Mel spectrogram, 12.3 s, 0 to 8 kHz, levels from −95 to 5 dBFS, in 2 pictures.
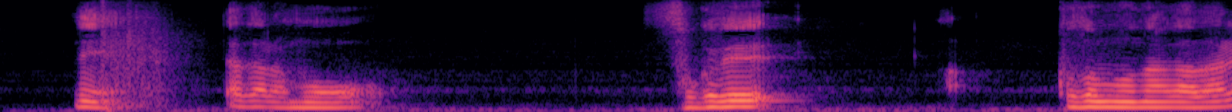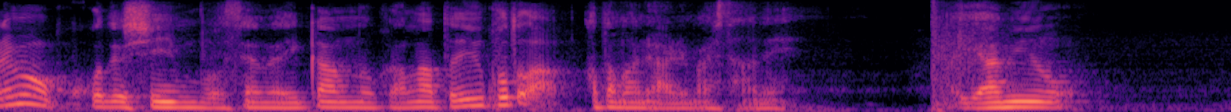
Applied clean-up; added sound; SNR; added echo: none; Gunshot, gunfire; 19 dB; none.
